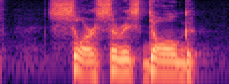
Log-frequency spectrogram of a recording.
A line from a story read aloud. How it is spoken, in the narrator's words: bellowed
